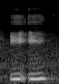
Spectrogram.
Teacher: तालव्य, तालव्य यानी कि तालु से जो बोले जाते हैं, तो ई जब करोगे ई तो हमें ध्यान, हम बोल के देख रहे हैं तो हमारी जो जीभ है बिल्कुल बिल्कुल तालु से बिल्कुल सटके रहती है। ई जीभ को उठाकर बोला ही नहीं जाएगा, है ना।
